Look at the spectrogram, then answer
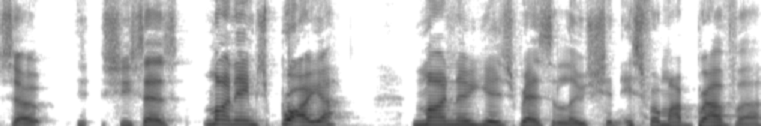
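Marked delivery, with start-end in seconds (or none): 1.3-5.1 put-on British woman's voice, pitched higher. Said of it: "an [name] voice".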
